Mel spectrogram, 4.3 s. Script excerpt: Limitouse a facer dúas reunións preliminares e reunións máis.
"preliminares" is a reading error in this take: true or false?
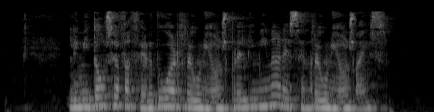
false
